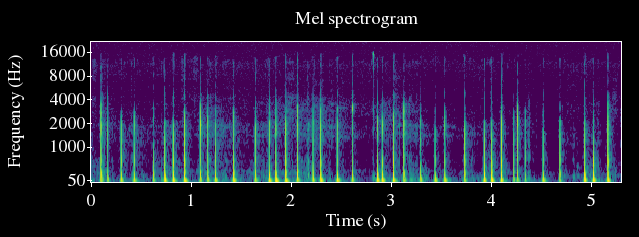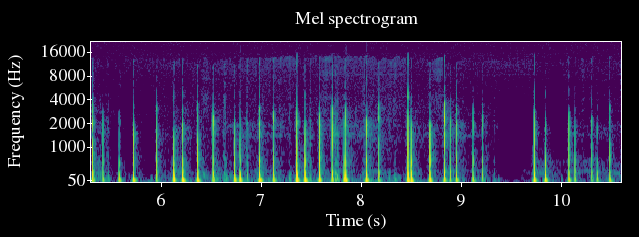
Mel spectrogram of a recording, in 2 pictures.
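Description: Fingertips tap and scratch a round, solid, soft teal EVA foam sponge disc in a rapid, uneven run of short, dull taps. Each hit is low and muffled with almost no ring, and the tapping pauses briefly near the end before a few last taps.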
